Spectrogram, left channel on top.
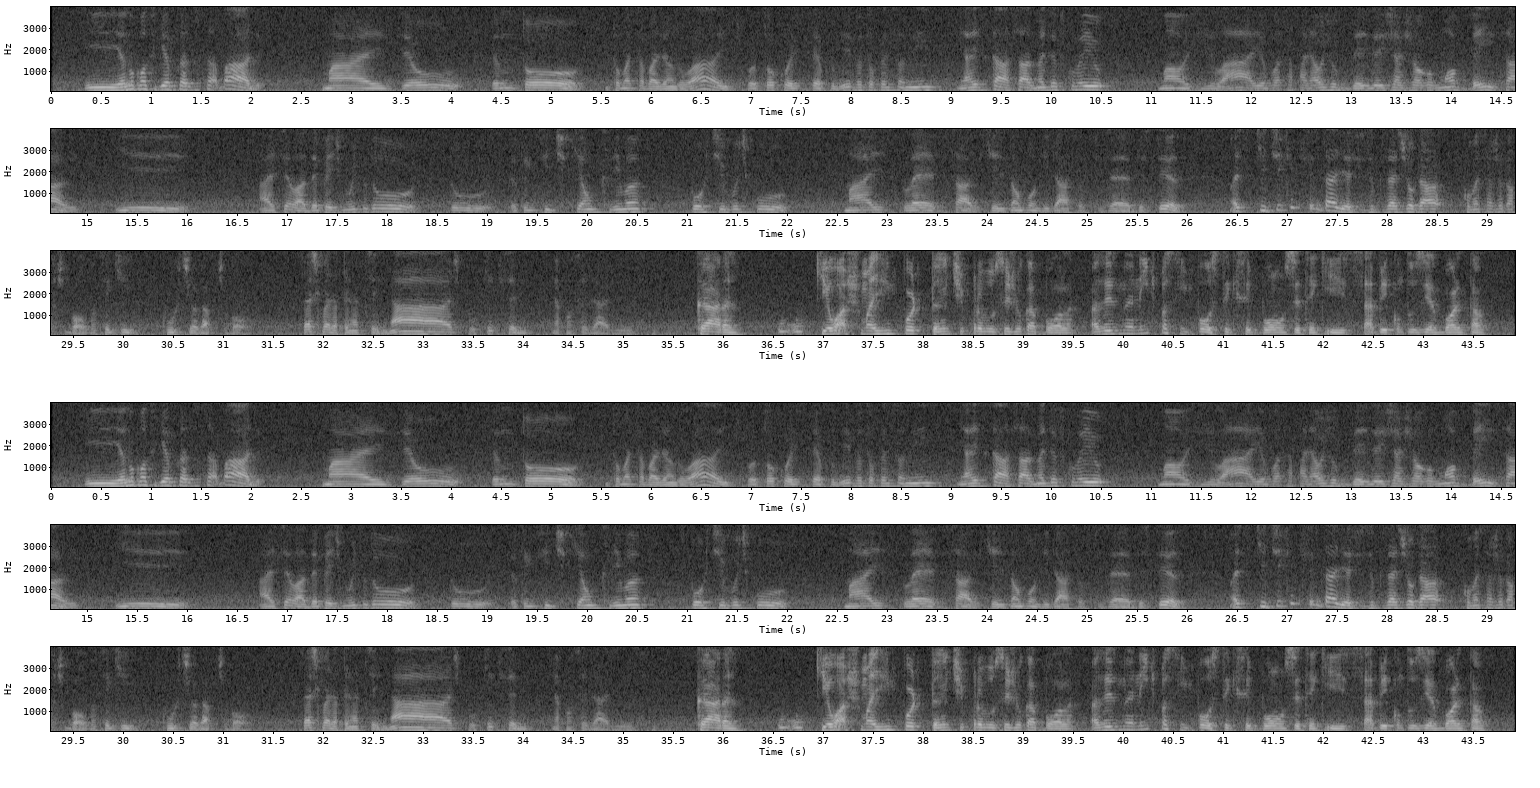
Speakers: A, on the right (about 60°); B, on the left (about 30°).
A: E eu não conseguia por causa do trabalho. Mas eu, eu não tô, não tô mais trabalhando lá e, tipo, eu tô com esse tempo livre, eu tô pensando em, em arriscar, sabe? Mas eu fico meio mal de ir lá e eu vou atrapalhar o jogo deles, eles já jogam mó bem, sabe? E Aí, sei lá, depende muito do, do. Eu tenho que sentir que é um clima esportivo, tipo, mais leve, sabe? Que eles não vão ligar se eu fizer besteira. Mas que dica que você me daria assim, se eu quisesse jogar, começar a jogar futebol? Você que curte jogar futebol. Você acha que vale a pena treinar? Tipo, o que que você me aconselharia, assim?
B: Cara, o, o que eu acho mais importante pra você jogar bola? Às vezes não é nem tipo assim, pô, você tem que ser bom, você tem que saber conduzir a bola e tal.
